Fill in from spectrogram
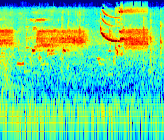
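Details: Wild birds singing beside Lake Erie: scattered high chirps and a bright downward-sweeping whistle near the end, over a steady high hiss of distant calling birds.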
